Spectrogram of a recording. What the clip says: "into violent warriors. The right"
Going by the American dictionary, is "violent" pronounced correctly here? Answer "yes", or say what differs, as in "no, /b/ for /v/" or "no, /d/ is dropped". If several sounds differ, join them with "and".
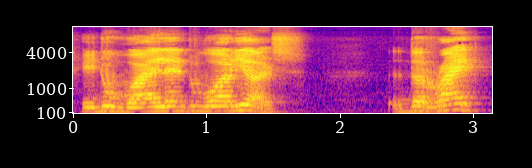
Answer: yes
